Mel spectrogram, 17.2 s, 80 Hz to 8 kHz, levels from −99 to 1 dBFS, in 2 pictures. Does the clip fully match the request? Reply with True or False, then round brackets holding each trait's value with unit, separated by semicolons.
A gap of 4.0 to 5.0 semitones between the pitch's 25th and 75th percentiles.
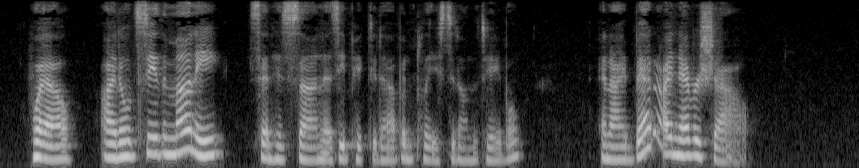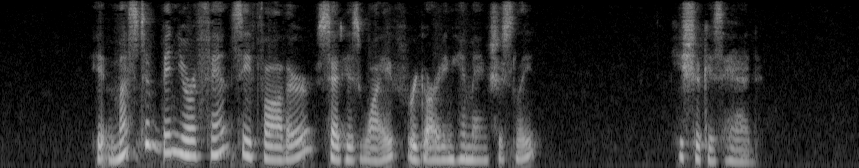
True (4.3 semitones)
